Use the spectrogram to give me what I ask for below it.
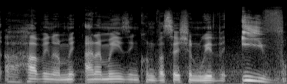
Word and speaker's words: Yves: I've been having an amazing conversation with Yves, Y-V-E-S. The S is silent, of course.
